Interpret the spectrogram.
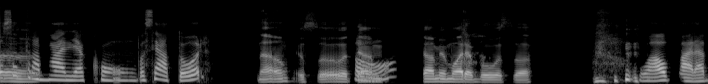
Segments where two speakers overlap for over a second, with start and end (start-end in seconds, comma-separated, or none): none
